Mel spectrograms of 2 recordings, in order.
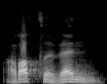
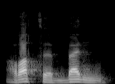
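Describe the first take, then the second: The two takes are said the same way.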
